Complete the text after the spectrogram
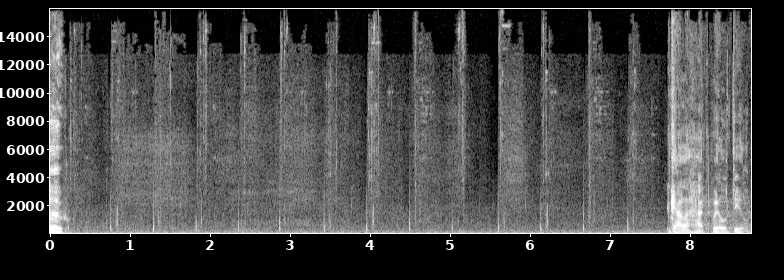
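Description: Footsteps knock steadily on a hard floor.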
